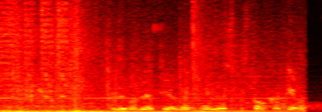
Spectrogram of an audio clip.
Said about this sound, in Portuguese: Olha, né? os caras quase tomaram um tiro aí. pra quem não viu, foi aí que eles quase tomaram um tiro, tá?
